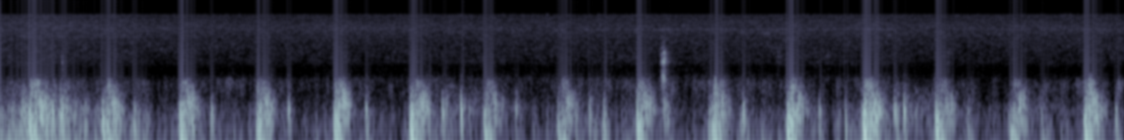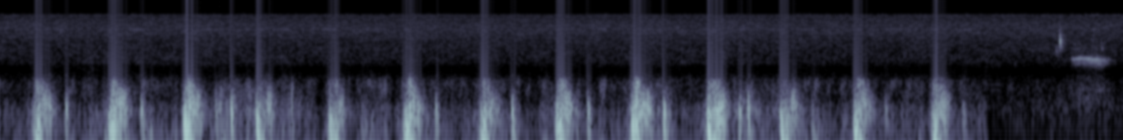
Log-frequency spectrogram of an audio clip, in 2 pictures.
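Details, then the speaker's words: Mitral valve prolapse variant heard over the pulmonic area: a series of rapid multiple systolic clicks in the first half of systole, better heard there than at other areas. "another patient who has a series of Rapid multiple systolic Clicks in the first half of syy they are better heard over the pulmonic area as compared with other areas"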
